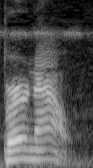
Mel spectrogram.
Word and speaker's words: burnout: They get burnt out or they burn out. And I know you use the word burnout. Lo he visto en español escrito. ¿Padeces de burnout? Pues primero se pronuncia como una E, esa U.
